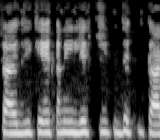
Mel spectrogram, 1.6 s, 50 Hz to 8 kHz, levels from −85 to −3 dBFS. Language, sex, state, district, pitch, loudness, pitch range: Bengali, female, West Bengal, Dakshin Dinajpur, 225 Hz, -17 LUFS, 215-230 Hz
